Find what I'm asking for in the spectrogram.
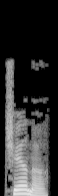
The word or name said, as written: chana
